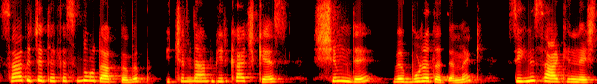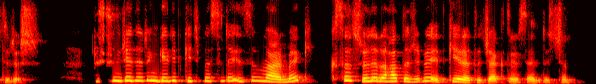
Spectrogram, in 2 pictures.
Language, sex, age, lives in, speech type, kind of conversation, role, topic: Turkish, female, 25-29, Germany, read, expert-assistant, expert, Zamanım kısıtlı olduğunda yaratıcılığımı nasıl canlı tutabilirim?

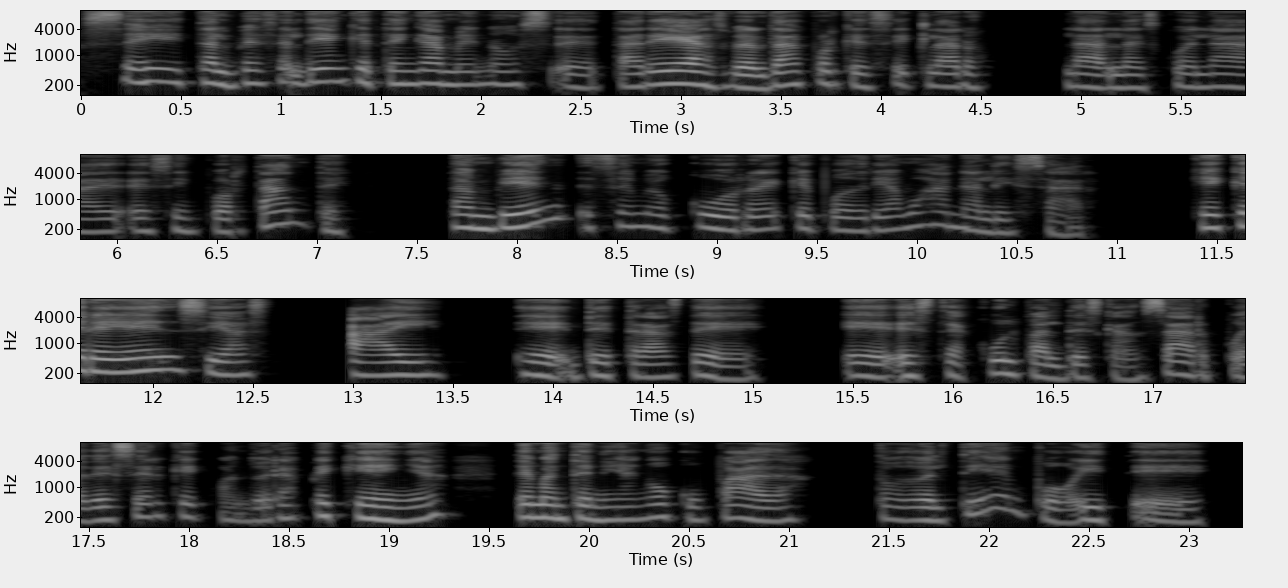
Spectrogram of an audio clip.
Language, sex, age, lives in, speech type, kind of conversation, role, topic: Spanish, female, 45-49, United States, conversation, advice, advisor, ¿Por qué me siento culpable al descansar o divertirme?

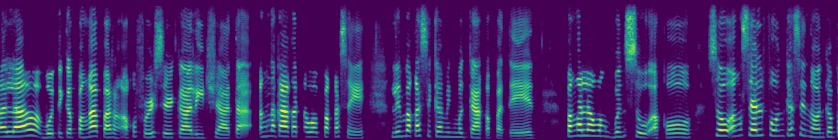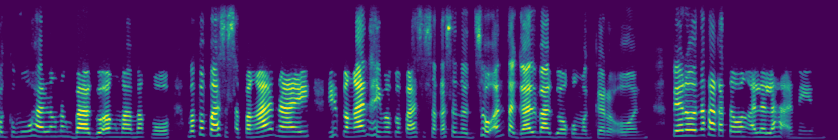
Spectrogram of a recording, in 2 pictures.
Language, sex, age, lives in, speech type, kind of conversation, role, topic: Filipino, female, 30-34, Philippines, conversation, unstructured, none, Mayroon ka bang hilig na naging dahilan para magkaroon ka ng mga kaibigan?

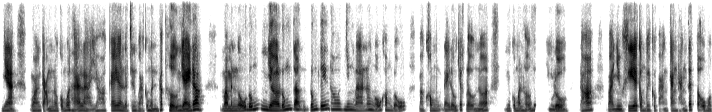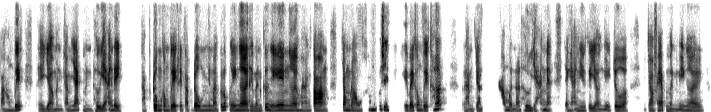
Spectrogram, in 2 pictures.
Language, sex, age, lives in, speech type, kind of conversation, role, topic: Vietnamese, male, 30-34, Vietnam, conversation, advice, advisor, Vì sao tôi thường xuyên cảm thấy kiệt sức dù đã ngủ đủ giấc?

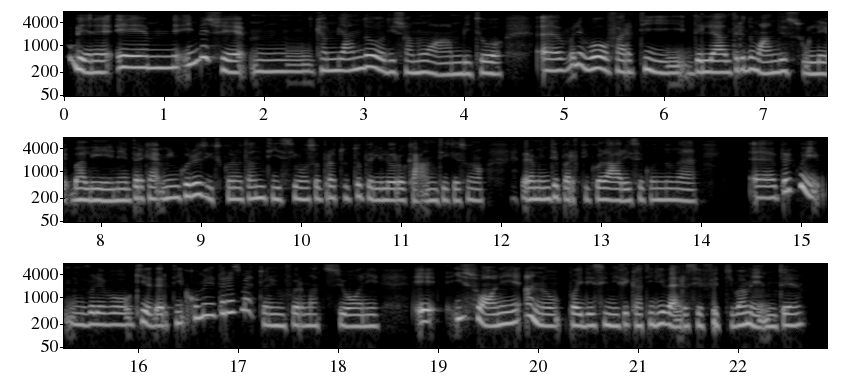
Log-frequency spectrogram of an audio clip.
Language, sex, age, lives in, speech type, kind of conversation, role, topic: Italian, female, 20-24, Italy, read, expert-assistant, asker, Ti è mai capitato di chiederti se i delfini o altri animali marini abbiano una forma di coscienza simile alla nostra?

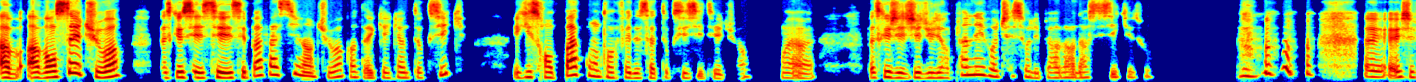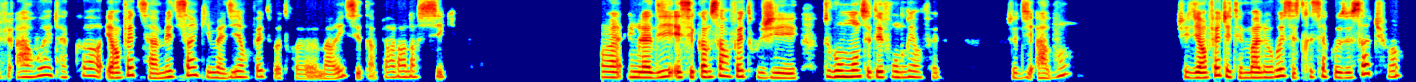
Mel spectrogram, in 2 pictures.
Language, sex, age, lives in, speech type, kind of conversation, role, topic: French, female, 35-39, France, conversation, unstructured, none, Qu’est-ce qui rend une relation toxique selon toi ?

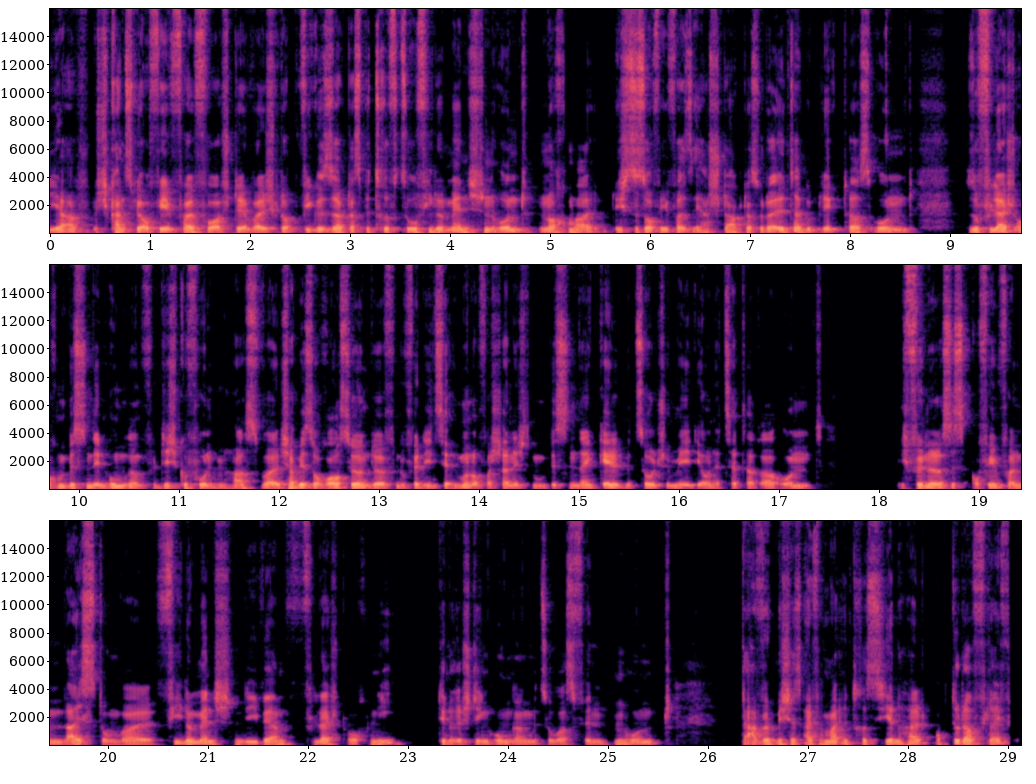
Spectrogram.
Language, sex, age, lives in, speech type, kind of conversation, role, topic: German, male, 25-29, Germany, conversation, podcast, host, Wie wirken sich soziale Medien auf deine Stimmung aus?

